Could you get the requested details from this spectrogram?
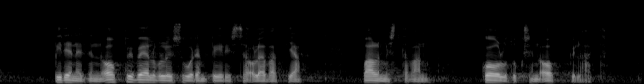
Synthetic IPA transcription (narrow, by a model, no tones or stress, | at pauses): pidenːˑet̪ynopːiʋelʋolːˑisuːdempiːɾisːæ̰o̰leʋɑt̪jɑ | ʋɑlmist̪ɑʋɑn | koˑulut̪uksenopːilɑ̰t̪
